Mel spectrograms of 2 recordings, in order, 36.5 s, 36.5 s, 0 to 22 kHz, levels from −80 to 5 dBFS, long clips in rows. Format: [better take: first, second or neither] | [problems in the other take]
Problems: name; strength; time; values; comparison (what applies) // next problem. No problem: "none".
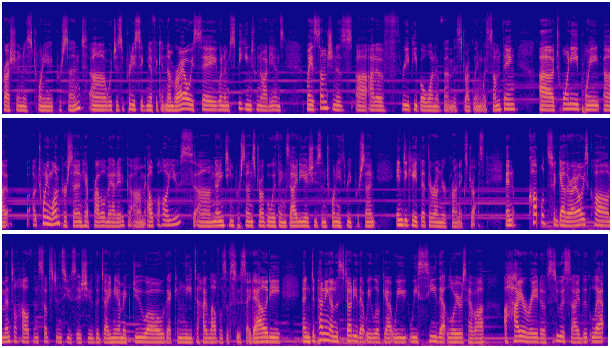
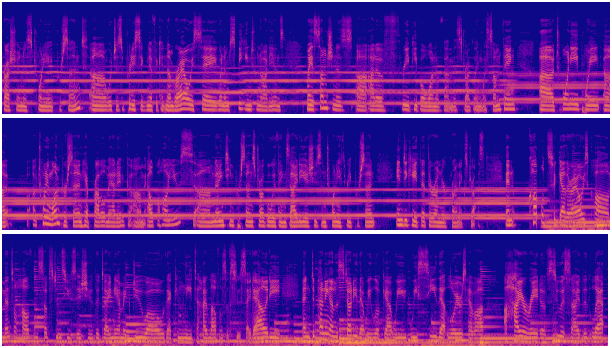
first | background music; loud; throughout; 2 dB below the speech; faint in the first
